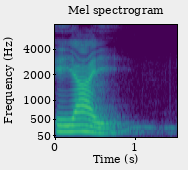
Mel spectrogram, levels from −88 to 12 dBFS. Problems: echo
